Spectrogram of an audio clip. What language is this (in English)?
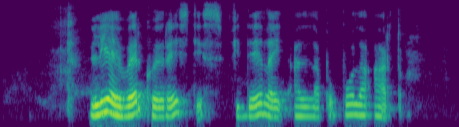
Esperanto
